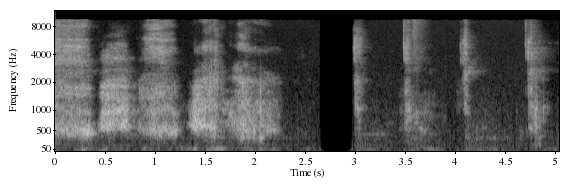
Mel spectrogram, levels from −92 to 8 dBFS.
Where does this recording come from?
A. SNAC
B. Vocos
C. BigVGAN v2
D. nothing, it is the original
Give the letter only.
D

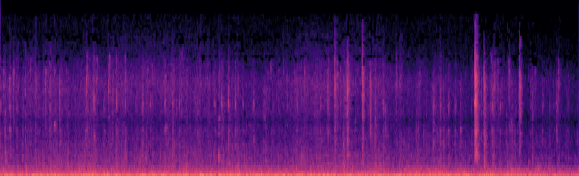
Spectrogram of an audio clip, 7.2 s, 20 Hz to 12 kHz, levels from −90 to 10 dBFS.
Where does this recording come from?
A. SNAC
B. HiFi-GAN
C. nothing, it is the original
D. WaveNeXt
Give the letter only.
C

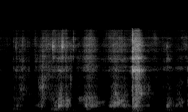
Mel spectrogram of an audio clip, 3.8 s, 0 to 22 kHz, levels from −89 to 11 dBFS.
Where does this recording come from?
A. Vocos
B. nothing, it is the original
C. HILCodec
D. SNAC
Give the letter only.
D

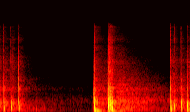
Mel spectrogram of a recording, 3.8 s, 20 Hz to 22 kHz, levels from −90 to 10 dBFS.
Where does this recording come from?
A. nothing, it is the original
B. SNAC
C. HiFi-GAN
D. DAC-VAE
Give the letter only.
B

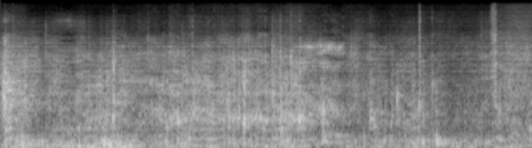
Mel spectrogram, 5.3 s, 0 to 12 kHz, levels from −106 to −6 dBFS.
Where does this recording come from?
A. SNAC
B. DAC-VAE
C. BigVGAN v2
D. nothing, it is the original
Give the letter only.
A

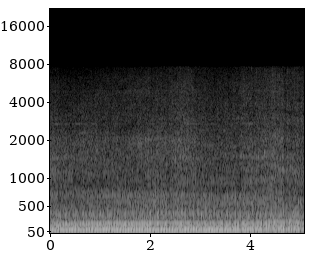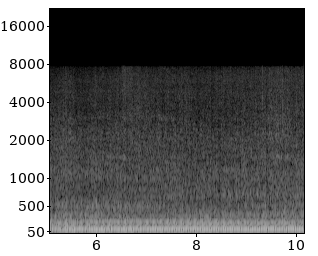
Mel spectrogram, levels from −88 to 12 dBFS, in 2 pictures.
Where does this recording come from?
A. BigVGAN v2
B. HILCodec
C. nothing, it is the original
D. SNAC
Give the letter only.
C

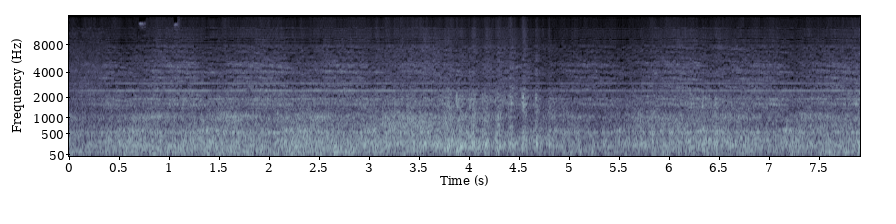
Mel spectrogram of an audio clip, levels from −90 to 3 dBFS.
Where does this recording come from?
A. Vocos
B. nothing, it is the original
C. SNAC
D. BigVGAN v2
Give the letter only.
B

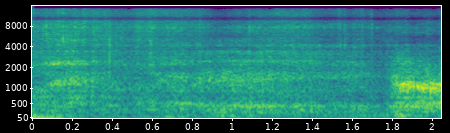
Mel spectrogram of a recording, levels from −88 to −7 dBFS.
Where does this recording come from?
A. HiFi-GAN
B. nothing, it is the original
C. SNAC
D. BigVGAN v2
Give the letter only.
C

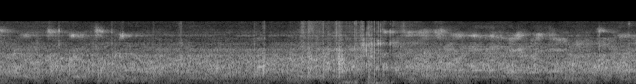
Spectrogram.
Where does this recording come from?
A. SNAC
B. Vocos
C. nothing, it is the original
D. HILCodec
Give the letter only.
A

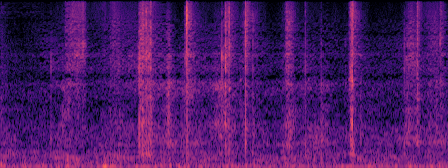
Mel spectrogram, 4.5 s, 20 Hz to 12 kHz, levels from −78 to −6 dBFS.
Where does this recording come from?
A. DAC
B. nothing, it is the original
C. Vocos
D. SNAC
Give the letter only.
D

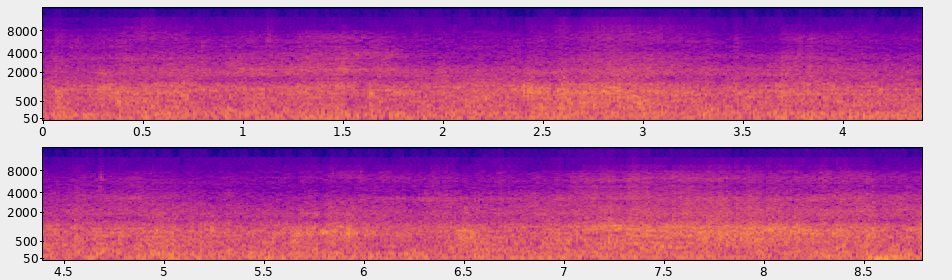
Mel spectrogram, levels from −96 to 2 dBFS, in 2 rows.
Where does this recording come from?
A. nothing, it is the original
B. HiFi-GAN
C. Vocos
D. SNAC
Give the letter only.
D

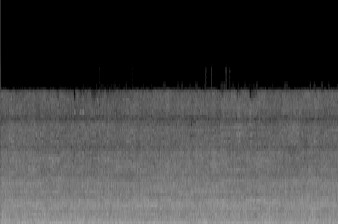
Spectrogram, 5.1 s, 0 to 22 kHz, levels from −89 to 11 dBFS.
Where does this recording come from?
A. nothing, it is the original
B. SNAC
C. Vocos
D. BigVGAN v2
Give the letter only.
B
